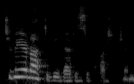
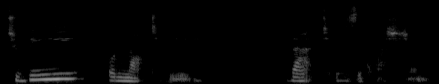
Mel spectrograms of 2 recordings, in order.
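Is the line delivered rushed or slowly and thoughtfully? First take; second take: rushed; thoughtful. First: It is rushed through mechanically. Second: It is delivered slowly and thoughtfully.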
